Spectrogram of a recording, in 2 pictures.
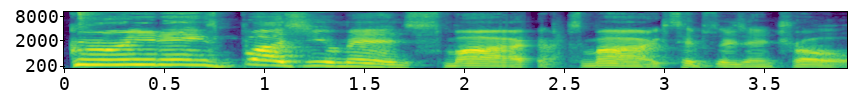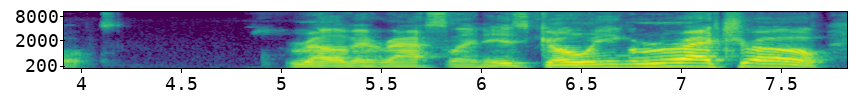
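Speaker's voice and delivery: booming announcer promo voice; wrestling promo. Acted. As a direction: hype it like a ring announcer. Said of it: "it'll be like this".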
